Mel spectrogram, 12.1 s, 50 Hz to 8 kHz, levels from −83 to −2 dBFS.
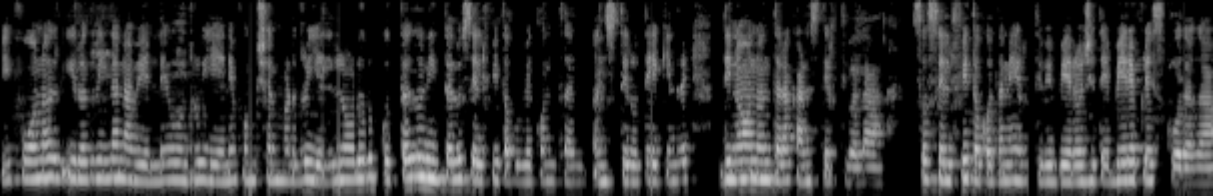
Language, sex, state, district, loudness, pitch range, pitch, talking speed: Kannada, female, Karnataka, Mysore, -28 LUFS, 210-230 Hz, 220 Hz, 165 wpm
